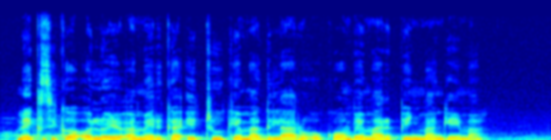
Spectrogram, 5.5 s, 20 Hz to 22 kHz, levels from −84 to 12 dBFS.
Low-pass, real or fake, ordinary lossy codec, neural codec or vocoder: 19.8 kHz; real; none; none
